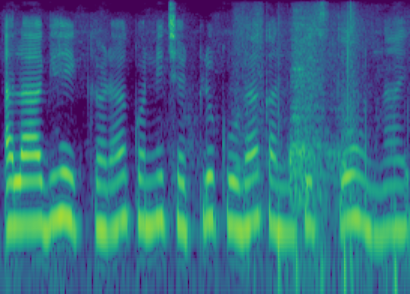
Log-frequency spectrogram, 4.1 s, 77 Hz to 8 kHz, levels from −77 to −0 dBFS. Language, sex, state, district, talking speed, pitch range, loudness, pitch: Telugu, female, Andhra Pradesh, Sri Satya Sai, 100 wpm, 220-240 Hz, -19 LUFS, 230 Hz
